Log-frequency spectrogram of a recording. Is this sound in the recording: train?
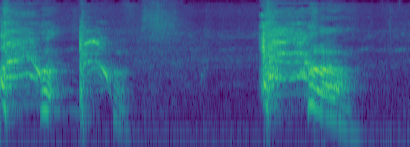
no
